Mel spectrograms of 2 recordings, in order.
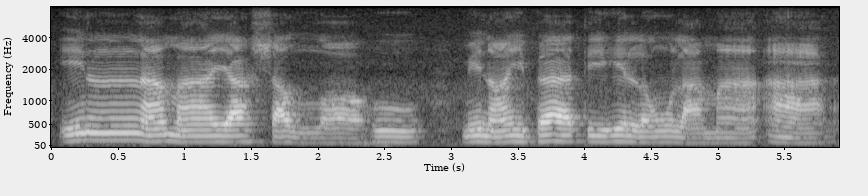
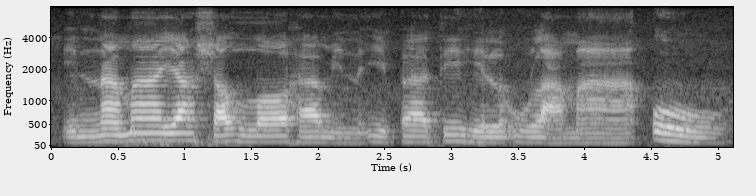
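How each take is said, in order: First: Allah ends in u; ulama ends in a. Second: Allah ends in a; ulama ends in u. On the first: God is the one who fears. The speaker calls it wrong. "dibaca rafa' lafal Allah, wanas bil ulama dan dibaca nasab kalimat ulama" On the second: The scholars are the ones who fear. The speaker calls it right. "Yang betul kan"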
